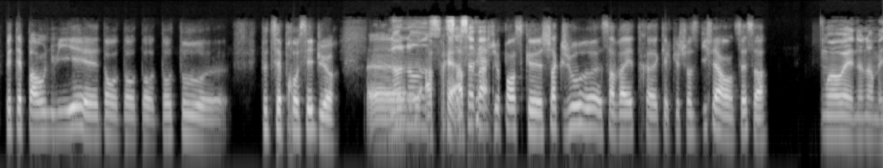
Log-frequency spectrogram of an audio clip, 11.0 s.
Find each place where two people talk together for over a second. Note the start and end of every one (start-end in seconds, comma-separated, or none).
4.8-6.1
